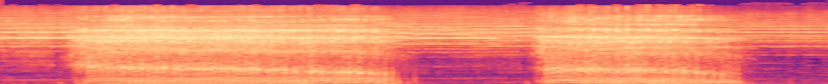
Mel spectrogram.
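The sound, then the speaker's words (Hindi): Two loud, rough roars of the tiger Pilu, heard from afar: a long one followed by a shorter one after a brief pause, each starting and stopping abruptly with a growling, buzzing tone. “पीलू बाघ की आवाज थी वो, पीलू बाघ की दहाड़ थी वो।”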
